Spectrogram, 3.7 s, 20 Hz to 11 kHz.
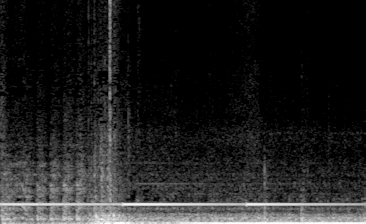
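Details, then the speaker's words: Diesel truck after a manual transmission swap replacing the G56, installed without a boot or silencer: starts and settles into a steady idle with no whine, rattle or clunk from the gearbox underneath. Quiet and healthy. "there's no noise there's no noise at all coming from underneath here"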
